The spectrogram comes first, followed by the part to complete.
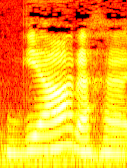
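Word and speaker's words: ग्यारह: 11 கியாரஹ. இந்த காக்கு பார்த்தீங்கன்னா ஒரு லைன் இல்லை, ஸோ பாதியாக தான் சொல்லணும். இக் யா கியாரஹ.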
